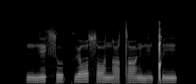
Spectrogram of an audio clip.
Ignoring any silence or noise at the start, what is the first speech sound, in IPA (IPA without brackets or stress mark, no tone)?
ŋ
